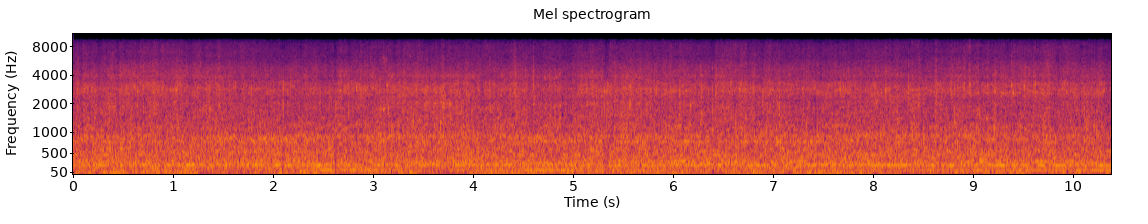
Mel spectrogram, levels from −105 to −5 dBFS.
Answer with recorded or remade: remade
